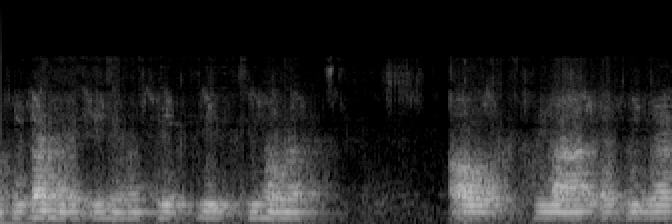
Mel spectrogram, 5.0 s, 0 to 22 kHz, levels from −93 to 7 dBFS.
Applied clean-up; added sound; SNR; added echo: neural separator model SepFormer DNS4.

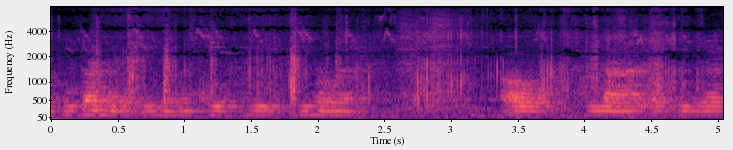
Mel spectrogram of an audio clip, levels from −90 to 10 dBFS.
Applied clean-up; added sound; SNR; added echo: none; Run / Bird vocalization, bird call, bird song; 8 dB; reverberation time 0.7 s.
